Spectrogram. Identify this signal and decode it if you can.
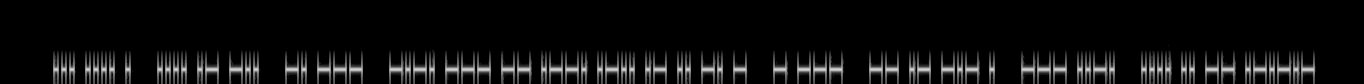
Morse code, heard as a keyed tone, about 30 wpm, 700 Hz. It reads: SHE HAD NO COMPLAINT TO MAKE OF HIM.
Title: Sentences from Top 1400 Words 30wpm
